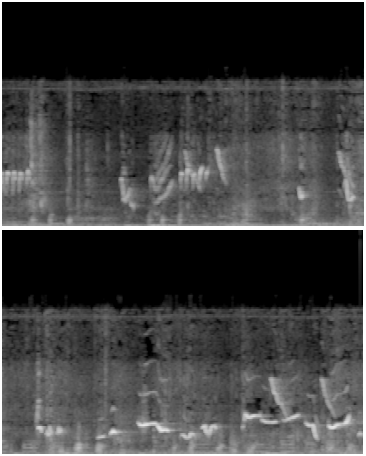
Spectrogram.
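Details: Oriental magpie-robin singing, meant to provoke other birds into song: scattered faint notes at first, building into clear looping whistles and twisting trills in the second half, over a low hum.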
